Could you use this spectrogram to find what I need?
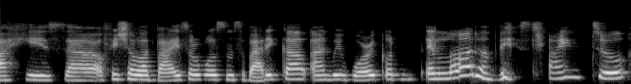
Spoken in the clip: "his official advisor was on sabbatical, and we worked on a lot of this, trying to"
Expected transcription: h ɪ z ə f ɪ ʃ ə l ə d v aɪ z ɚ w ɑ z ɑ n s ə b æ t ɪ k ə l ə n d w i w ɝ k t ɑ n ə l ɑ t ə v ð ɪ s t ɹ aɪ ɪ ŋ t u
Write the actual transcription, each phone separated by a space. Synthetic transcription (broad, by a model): h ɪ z ə f ɪ ʃ ə l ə d v aɪ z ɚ w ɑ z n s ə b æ t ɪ k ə l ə n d w i w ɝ k ɑ n ə l ɑ t ə v ð ɪ s t ɹ aɪ ɪ ŋ t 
